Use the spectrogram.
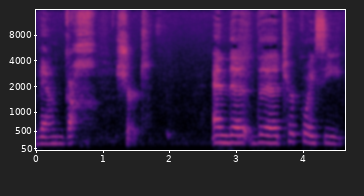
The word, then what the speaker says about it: Van Gogh: it's it's blue raspberry how am i supposed to say well to truly say it correctly first you must become dutch um i don't have time for that today so how else can i say it my stargate van gah shirt and the the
